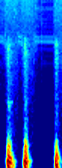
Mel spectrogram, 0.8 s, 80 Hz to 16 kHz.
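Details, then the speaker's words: Normal heart sounds on stethoscope auscultation: two soft low thumps, lub (S1) then dub (S2), followed by the next lub; the sounds come from closure of the heart valves. "what is that sound so we're listening to the closure we're always listening to the closure of vowels"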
